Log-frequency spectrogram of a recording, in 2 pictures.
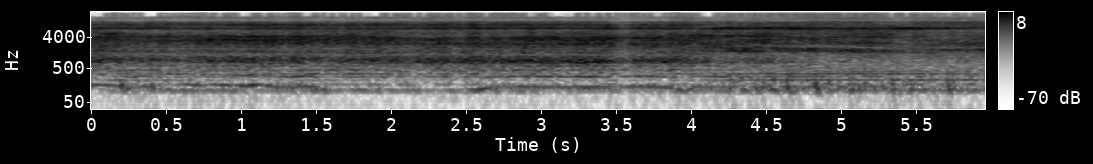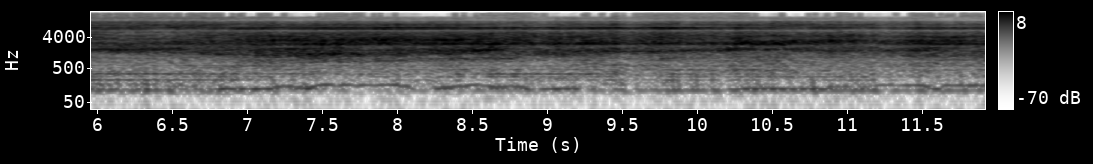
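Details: Continuous buzzing of shearing clippers with a steady high-pitched tone and humming undertone throughout, no animal calls audible.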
